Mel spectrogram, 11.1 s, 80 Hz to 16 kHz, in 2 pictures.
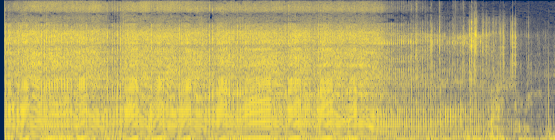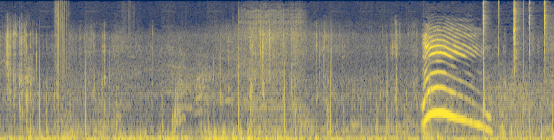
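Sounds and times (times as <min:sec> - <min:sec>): chainsaw engine revving: 0:00.0 - 0:05.3.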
